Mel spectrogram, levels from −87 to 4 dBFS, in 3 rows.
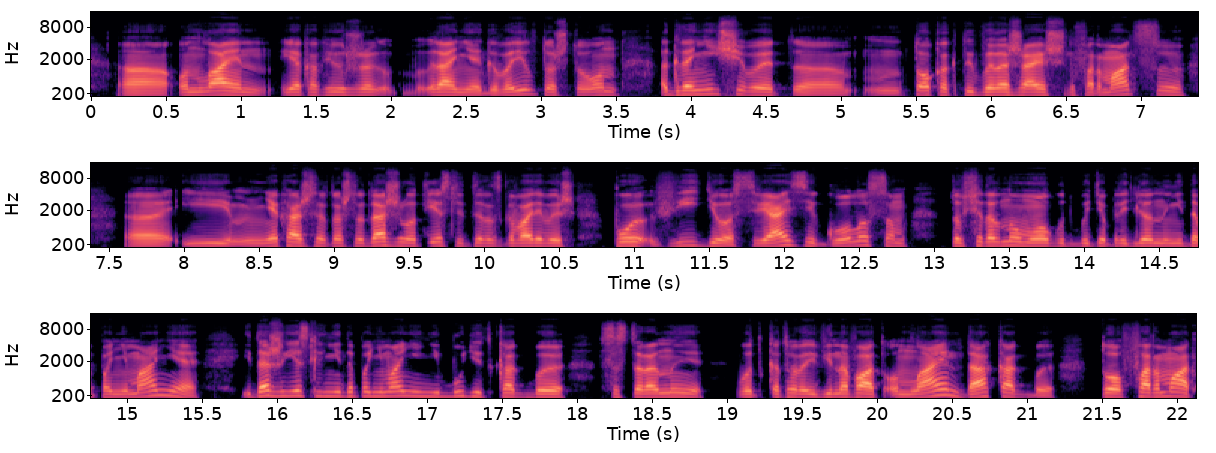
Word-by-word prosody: а, 115 -1 +2
онлайн, 145 -1 +4
я, 140 +1 -1
как 145 0 -7
и 145 - -5
уже 140 -1 -4
ранее 135 -4 +2
говорил, 140 +11 -2
то, 140 - -4
что 135 +1 -6
он 155 0 -4 0.2
ограничивает, 175 -3 0
а, 120 -2 -2
м, 115 -1 -11
то, 170 - +2
как 150 -3 -4
ты 150 - -5
выражаешь 145 -2 +3
информацию. 145 +5 -1 0.3
А, 125 0 +1
и 135 +1 -5
мне 130 +6 -1
кажется, 155 -2 +2
то, 150 - -2
что 145 +1 -4
даже 160 0 +4
вот 145 -1 -3
если 160 -3 -4
ты 150 +3 -5
разговариваешь 140 +1 +1 0.2
по 170 +1 +2
видеосвязи 145 +2 +1
голосом, 155 +3 -4 0.3
то 155 - -2
всё 170 +5 -4
равно 165 +1 +1
могут 150 -3 0
быть 135 +3 -9
определенные 140 0 -2
недопонимания. 140 - -1 0.3
И - - -12
даже 195 0 +5
если 205 -1 -3
недопонимания 185 +1 -3
не 175 -2 -8
будет, 175 +1 -7
как 165 -2 -1
бы, 140 -2 +2 0.2
со 145 - -7
стороны, 155 +1 +1 0.2
вот, 135 +1 -4
которой 150 -1 -1
виноват 150 +1 +4
онлайн, 170 - +3
да, 170 - +6
как 165 -8 0
бы, 110 -3 -5 0.3
то 160 -1 +5
формат 175 0 +4
150 Hz, 160 wpm, -24 LUFS, 135-165 Hz, 0.3 s, да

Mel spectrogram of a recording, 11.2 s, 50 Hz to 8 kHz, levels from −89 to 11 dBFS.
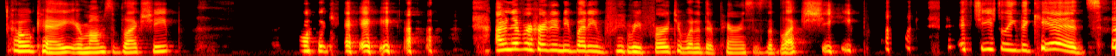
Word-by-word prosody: Okay, 225 -6 +3
your 185 0 0
mom's 195 +2 0
the 205 - -11
black 195 +1 0
sheep? 225 +3 -4 1.2
Okay. 235 -1 0 0.9
I've 280 +2 +6
never 315 -1 +5
heard 285 -1 +4
anybody 250 -3 0
re 225 +4 -6
refer 210 0 +1
to 240 - -6
one 195 -1 -1
of 195 - -4
their 175 -3 -4
parents 175 +2 -7
as 180 - -14
the 170 - -5
black 175 +5 0
sheep. 245 +4 -5 0.9
It's 310 0 -6
usually 315 -3 -2
the 270 -1 -2
kids. 240 - +3
230 Hz, 140 wpm, -19 LUFS, 200-260 Hz, 1.2 s, I've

